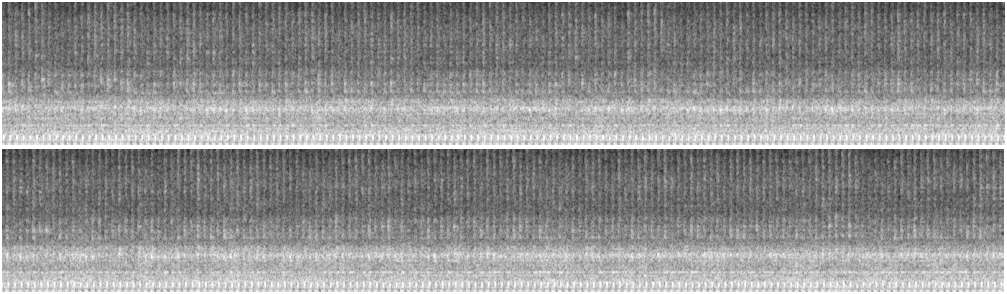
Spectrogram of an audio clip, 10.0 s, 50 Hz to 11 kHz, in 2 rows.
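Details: Briggs & Stratton generator after sitting 6+ years, with replacement carburetor, custom air filter, tune-up and throttle adjusted for 122 volts: even, steady small-engine run with regular firing beat, no stumbling or hunting; normal running.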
